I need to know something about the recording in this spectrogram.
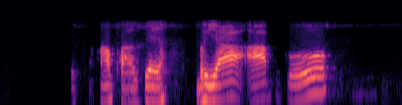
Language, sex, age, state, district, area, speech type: Hindi, male, 60+, Uttar Pradesh, Sitapur, rural, conversation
